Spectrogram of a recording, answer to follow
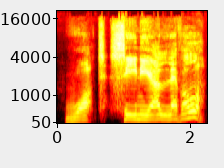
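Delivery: slow indignant landlady demand. A narrator's reading. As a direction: challenge him, word by word.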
